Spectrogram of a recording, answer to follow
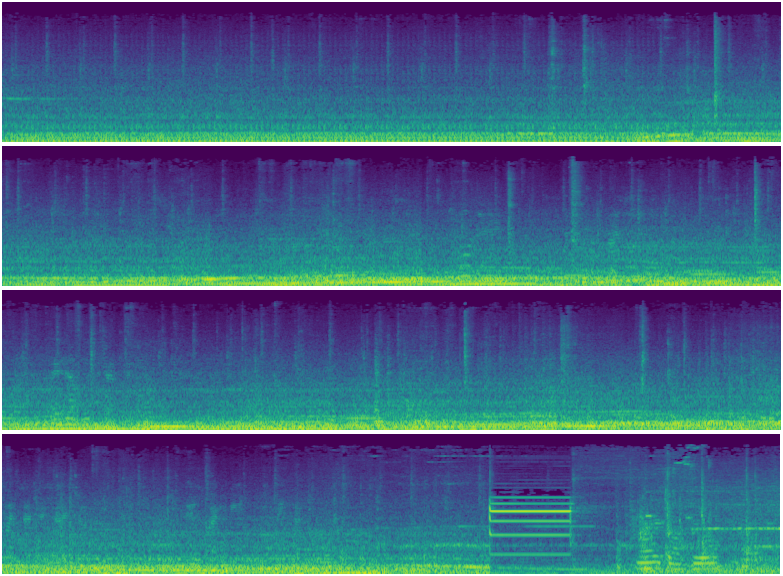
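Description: Diesel engine of a city bus, heard from inside the cabin, pulling away and accelerating, its pitch rising and shifting through gear changes, with the cabin rattling and clicking. About a second before the end, a short electronic chime sounds.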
